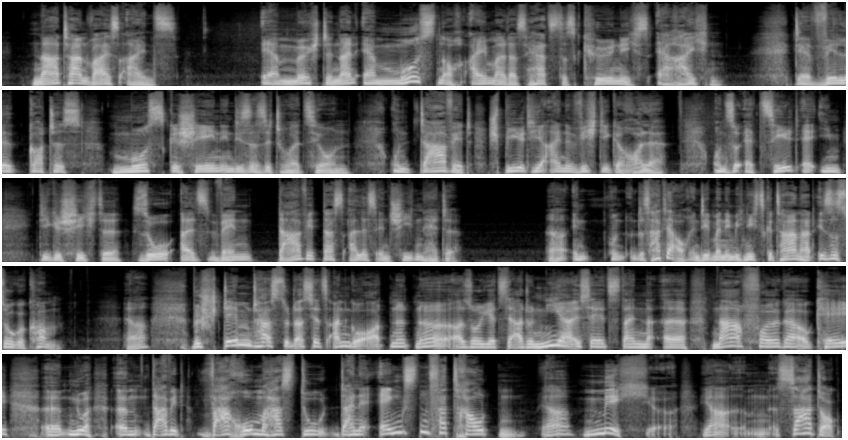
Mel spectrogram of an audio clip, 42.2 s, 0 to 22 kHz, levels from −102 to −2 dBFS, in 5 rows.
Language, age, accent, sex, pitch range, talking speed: German, 40-59, German, male, 115-180 Hz, 135 wpm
